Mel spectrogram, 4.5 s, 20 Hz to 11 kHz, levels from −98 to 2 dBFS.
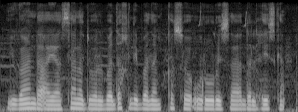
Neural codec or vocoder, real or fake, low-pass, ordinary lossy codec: none; real; 9.9 kHz; none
